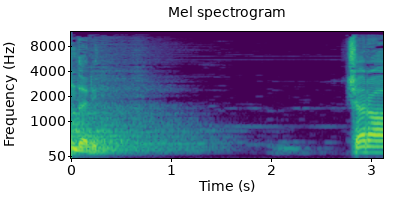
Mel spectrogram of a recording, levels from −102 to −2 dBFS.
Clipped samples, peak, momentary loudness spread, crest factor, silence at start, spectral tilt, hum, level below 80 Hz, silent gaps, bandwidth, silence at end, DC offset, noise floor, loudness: under 0.1%; -6 dBFS; 25 LU; 16 dB; 0 s; -3.5 dB/octave; none; -76 dBFS; none; 11.5 kHz; 0 s; under 0.1%; -64 dBFS; -20 LUFS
